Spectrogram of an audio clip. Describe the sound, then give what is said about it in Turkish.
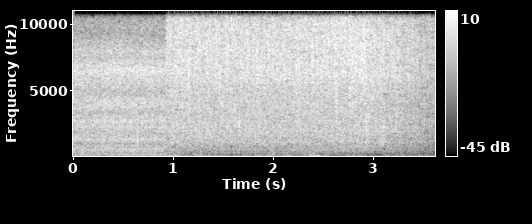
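A dense, steady roar of heavy rain pours down continuously, loud, with a hissing wash of water that fills the whole clip and no voices, during a downpour and storm in Adana, Kozan and the Kadirli district of Osmaniye. “Adana, Kozan ve Osmaniye'nin Kadirli ilçesinde ise sağanak ve fırtına etkiliydi.”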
